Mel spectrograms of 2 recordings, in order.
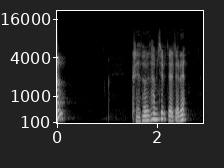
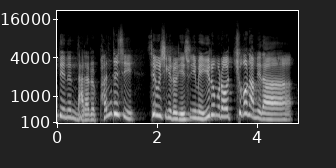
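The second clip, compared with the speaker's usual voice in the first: raised, forceful exhortation; impassioned preaching; 4 semitones higher, 4 dB louder than usual. Real, not acted. Preacher exhorts congregation to cry out to the Lord, preaching. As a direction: urge the congregation on, swelling into a loud blessing.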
